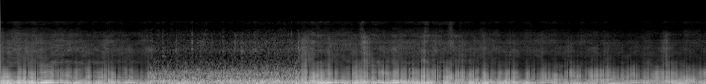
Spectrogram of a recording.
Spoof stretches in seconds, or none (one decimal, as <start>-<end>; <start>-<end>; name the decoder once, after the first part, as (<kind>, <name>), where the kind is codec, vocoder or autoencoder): 0.0-1.5 (vocoder, Vocos); 3.0-7.1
